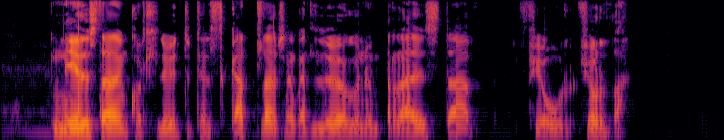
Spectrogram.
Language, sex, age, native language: Icelandic, male, 30-39, Icelandic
